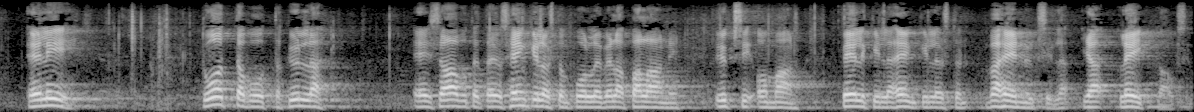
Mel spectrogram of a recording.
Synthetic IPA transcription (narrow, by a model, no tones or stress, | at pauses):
ʔeli | t̪uot̪ːɑʋuːt̪ːɑkylːæ | eˑisɑːʋut̪et̪ɑjosheŋkiløst̪ømpuolelːeʋʋielæpɑlɑnniyksiʔomɑn | pelkilːæheŋkiløˑst̪øn | ʋæhenːˑyksilːæjɑleˑikːɑˑuksi̥lːɑ̥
